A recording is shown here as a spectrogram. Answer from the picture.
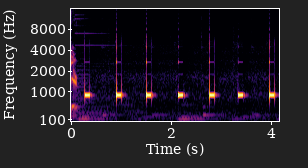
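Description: Motorola RMU2080D two-way radio giving a short key beep with each press of its B button: seven evenly spaced beeps, about one every 0.6 s. Each beep steps the programmed frequency up by one value.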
